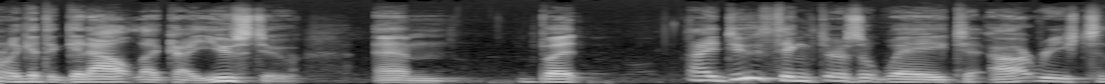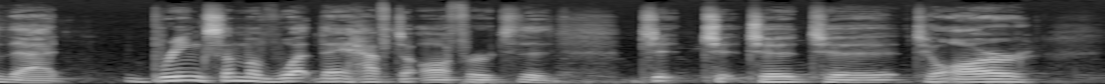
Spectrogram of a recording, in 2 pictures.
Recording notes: Live at the Eastern Shore Premier Cup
